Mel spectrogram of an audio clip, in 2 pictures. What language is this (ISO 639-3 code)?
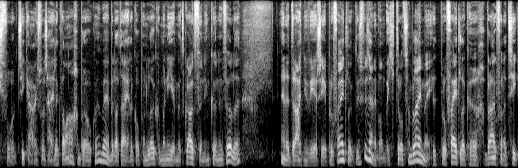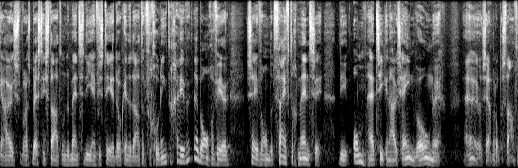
nld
